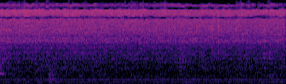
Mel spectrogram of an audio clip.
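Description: Ground hamburger meat sizzles steadily in a skillet, a continuous moderate hiss with a faint bump near the start and no talking.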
